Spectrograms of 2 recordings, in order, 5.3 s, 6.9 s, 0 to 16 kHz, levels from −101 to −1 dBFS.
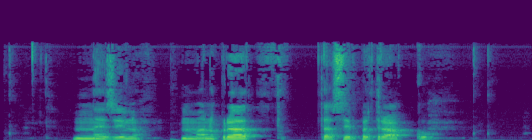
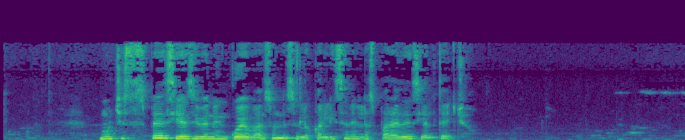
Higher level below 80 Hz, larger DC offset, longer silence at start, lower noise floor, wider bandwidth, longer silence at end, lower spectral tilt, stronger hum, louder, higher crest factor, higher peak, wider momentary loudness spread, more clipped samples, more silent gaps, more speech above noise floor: about the same, -60 dBFS vs -60 dBFS; neither; second, 0.75 s vs 1 s; about the same, -67 dBFS vs -67 dBFS; about the same, 11.5 kHz vs 11.5 kHz; first, 0.95 s vs 0.5 s; about the same, -5 dB/octave vs -4.5 dB/octave; neither; second, -29 LUFS vs -24 LUFS; about the same, 20 dB vs 20 dB; second, -10 dBFS vs -6 dBFS; first, 23 LU vs 10 LU; neither; neither; second, 39 dB vs 44 dB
